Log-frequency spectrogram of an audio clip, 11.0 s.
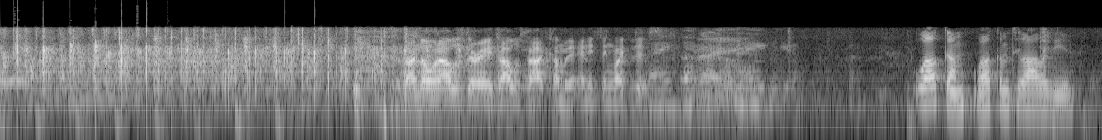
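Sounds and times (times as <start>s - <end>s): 
audience applause: 0.0s - 5.2s
speech: 4.1s - 7.8s, 9.2s - 10.8s.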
